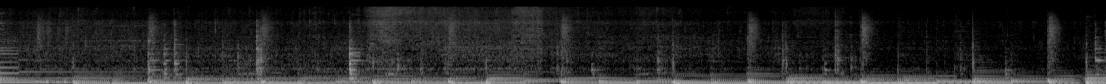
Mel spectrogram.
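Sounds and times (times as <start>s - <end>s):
prawns sizzling in oil: 0.0s - 11.0s
soft background music: 0.0s - 11.0s
spatula tapping and scraping pan: 3.4s - 4.1s, 7.5s - 10.2s.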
